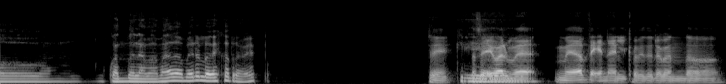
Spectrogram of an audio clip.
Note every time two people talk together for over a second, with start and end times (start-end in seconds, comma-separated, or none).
none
